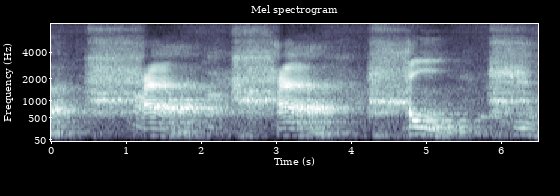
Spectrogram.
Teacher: Katupnya itu nggak nyentuh, cuman menghimpit. Sehingga suara yang dialirkan itu nafasnya itu lebih terasa. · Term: huruf H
